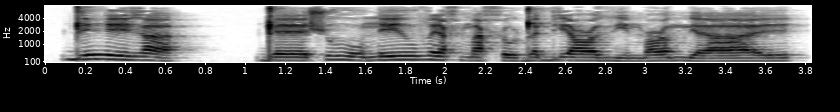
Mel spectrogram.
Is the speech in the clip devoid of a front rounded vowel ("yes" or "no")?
yes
